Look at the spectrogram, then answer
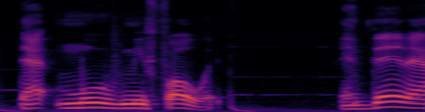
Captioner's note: none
